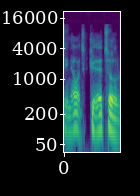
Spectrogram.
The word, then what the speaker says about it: Goethel: Anthony S., Donnie Goethel, that's German, rhymes with metal. It's Goethel, rhymes with Myrtle.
